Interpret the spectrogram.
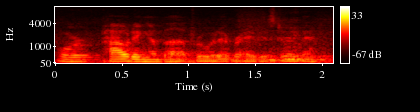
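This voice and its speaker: A middle-aged Detroit designer answers interview questions onstage before a live audience in a small gallery room, rambling casually with lots of fillers and restarts. His voice is medium-pitched, monotone, rapid-fire, gravelly and warm. Captured on a handheld mic, the recording sounds muffled, roomy and distant, with faint hiss.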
